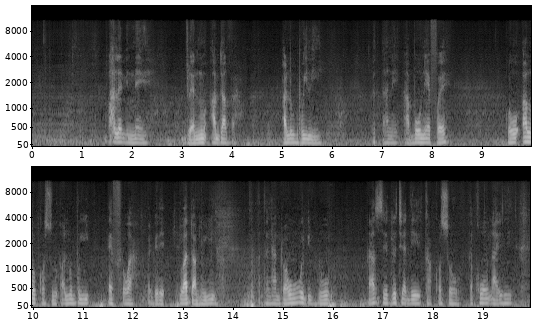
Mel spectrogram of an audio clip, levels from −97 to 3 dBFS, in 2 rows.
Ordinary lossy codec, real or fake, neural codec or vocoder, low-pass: AAC, 96 kbps; fake; codec, 16 kHz in and 24 kHz out, 0.6 kbps, FocalCodec, streaming, 4096 codes; 10.8 kHz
